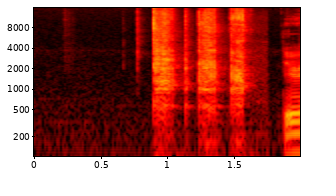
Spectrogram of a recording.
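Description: Thin protective plastic film being peeled off the front panel of a mini PC: a short crinkling rustle lasting about a second, starting about a second in.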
